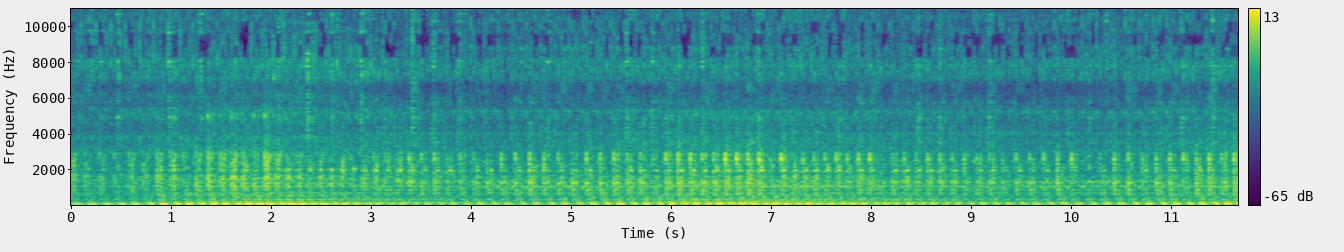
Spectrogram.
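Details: Mitsubishi D1800 II diesel after cylinder head replacement, valve lash at 0.015 in, about half throttle with exhaust stack and muffler: steady, even clatter with a smooth regular firing rhythm and no misses or knocks.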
